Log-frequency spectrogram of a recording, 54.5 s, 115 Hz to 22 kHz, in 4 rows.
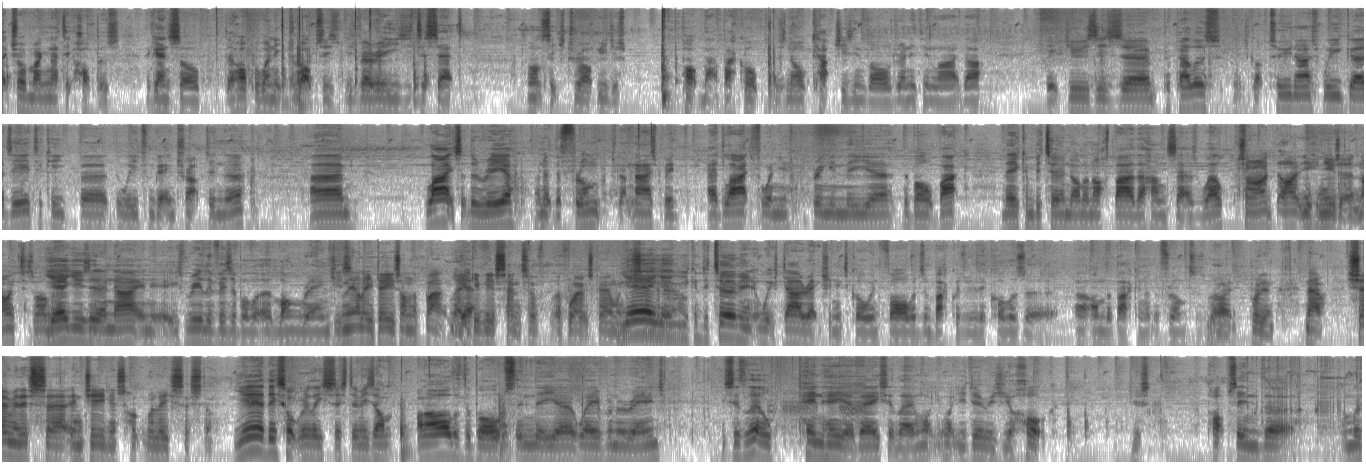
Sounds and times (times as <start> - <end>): Speech: 0.0 - 4.6, 5.2 - 9.8, 10.4 - 17.2, 17.9 - 51.3, 52.2 - 54.4
Music: 0.0 - 54.4.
